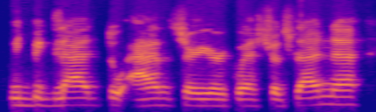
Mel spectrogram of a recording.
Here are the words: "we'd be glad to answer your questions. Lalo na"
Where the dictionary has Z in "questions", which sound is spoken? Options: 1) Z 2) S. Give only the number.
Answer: 2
